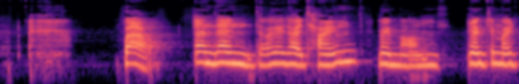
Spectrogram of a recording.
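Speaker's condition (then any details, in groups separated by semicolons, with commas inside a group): Down syndrome; genetic, third copy of chromosome 21, told of diagnosis by mother at age 7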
